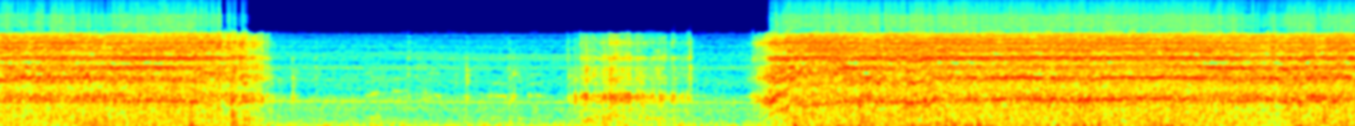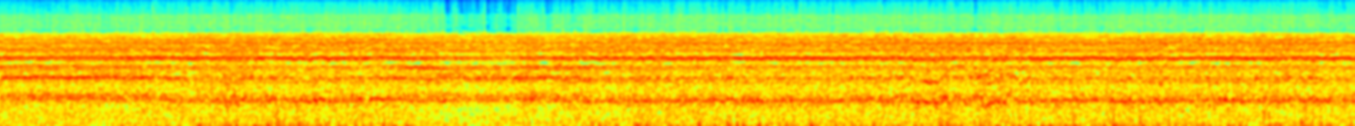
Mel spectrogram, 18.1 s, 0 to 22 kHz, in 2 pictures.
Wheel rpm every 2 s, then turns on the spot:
160, 10, 70, 220, 230, 220, 220, 200, 200.
2-4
